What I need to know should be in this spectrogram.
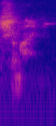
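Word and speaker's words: שמים: Because we wind up crushing it together, it becomes Shemaim.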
